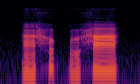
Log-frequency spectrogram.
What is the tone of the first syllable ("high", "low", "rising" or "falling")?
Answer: low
